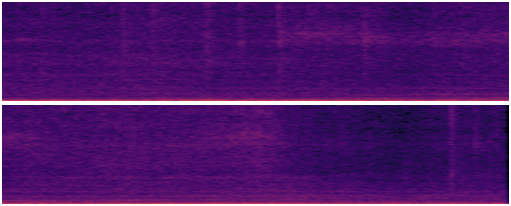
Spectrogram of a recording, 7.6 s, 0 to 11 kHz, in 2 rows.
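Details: 2008 Euro 4 Scania N230UD with Alexander Dennis Enviro 400 body, underway: diesel rumble with a faint howl rising slowly in pitch with road speed. Suspected bad bearing or worn tyres, not confirmed.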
